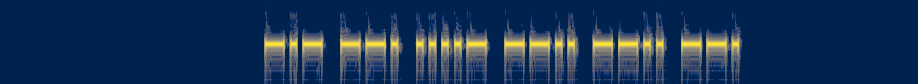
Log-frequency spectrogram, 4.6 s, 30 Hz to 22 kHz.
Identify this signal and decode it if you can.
Morse code, heard as a keyed tone, about 36 wpm, 700 Hz. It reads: KG4ZZG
